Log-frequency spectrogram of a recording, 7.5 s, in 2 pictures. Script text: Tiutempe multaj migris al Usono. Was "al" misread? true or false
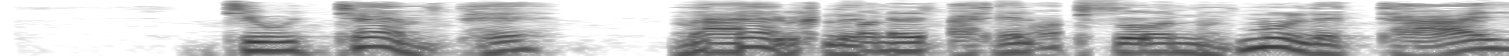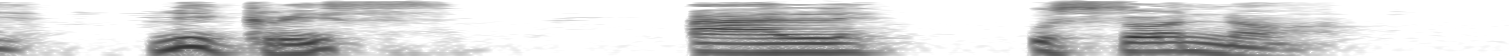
false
